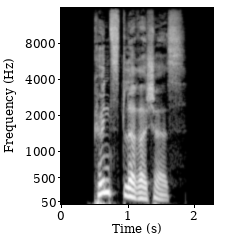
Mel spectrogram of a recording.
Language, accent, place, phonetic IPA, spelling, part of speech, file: German, Germany, Berlin, [ˈkʏnstləʁɪʃəs], künstlerisches, adjective, De-künstlerisches.ogg
- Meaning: strong/mixed nominative/accusative neuter singular of künstlerisch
